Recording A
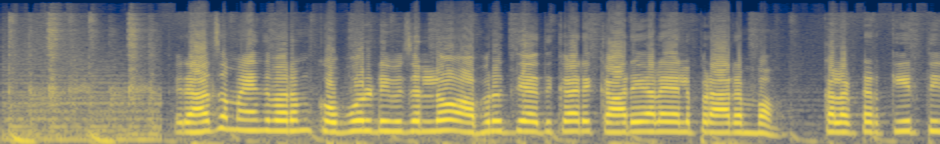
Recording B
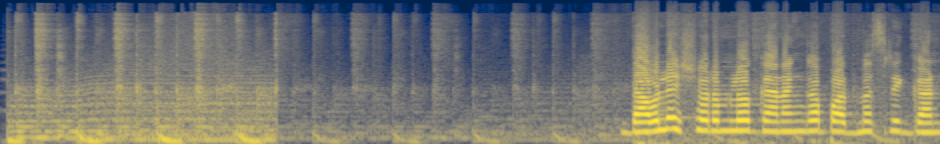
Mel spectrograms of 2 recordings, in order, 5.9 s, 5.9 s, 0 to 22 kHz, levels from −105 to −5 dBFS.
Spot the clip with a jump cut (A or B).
A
